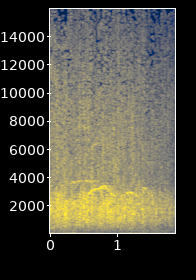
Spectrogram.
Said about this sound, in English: Yeah, applause, applause.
